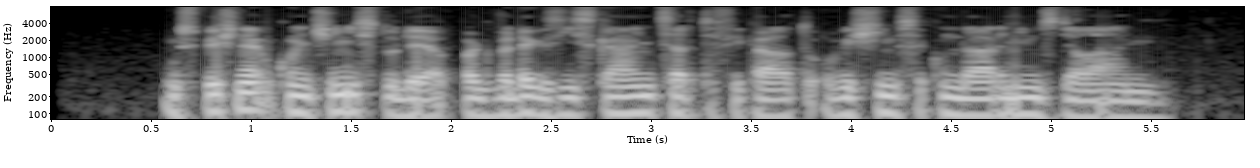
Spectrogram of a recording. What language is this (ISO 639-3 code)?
ces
